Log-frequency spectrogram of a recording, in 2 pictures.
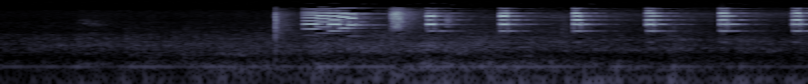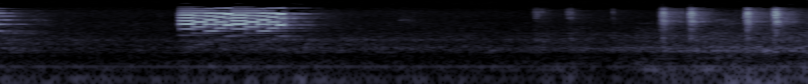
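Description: Cyclic servos of an RC helicopter pulsating on their own, each pulse a short high-pitched servo whine: about seven quick pulses in under three seconds, then one longer one after a pause. This is the sign of the Mikado VBar Neo's IMU (rescue) sensor error. A few light clicks come near the end.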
